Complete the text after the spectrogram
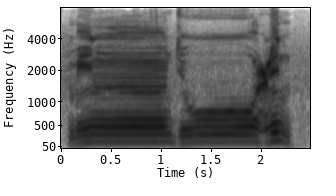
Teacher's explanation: جیم کے بعد واو ہے ساکن ہے حروف مدہ میں سے ہے، اس کو مدہ بھی کریں گے، لمبا کر کے پڑھیں گے. من جوعن.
